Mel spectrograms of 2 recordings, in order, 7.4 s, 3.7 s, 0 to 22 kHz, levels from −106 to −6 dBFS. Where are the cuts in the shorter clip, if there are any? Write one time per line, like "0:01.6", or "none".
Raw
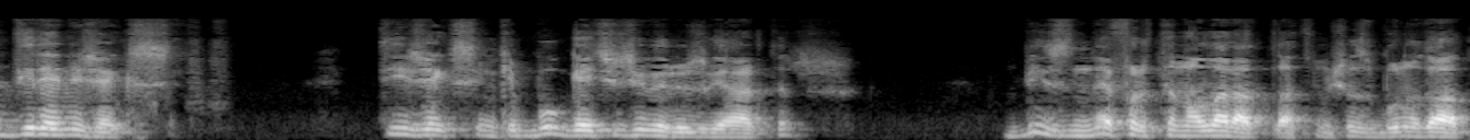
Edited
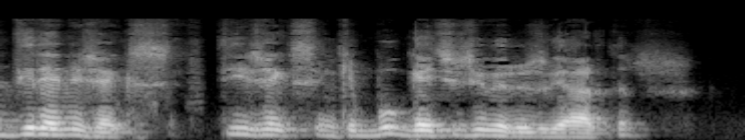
0:01.0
